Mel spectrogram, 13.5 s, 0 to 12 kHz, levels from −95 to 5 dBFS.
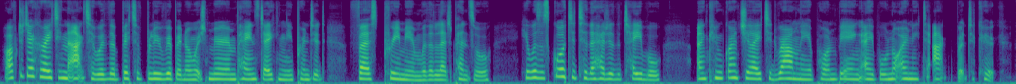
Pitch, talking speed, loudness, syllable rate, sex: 215 Hz, 190 wpm, -20 LUFS, 5.6 syllables/s, female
